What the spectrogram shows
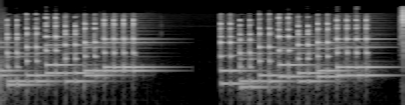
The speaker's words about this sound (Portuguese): Também duas marcas tecnológicas fortes e muito conhecidas se juntaram para criar os telefones Sony Ericsson, que a dada altura, com o modelo Sony Xperia, que por acaso foi um dos meus telemóveis, uh, tinha um toque que também se tornou icónico.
